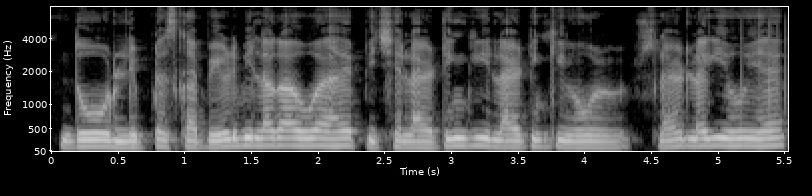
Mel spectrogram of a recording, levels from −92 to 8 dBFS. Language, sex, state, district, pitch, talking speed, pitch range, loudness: Hindi, male, Uttar Pradesh, Varanasi, 135 Hz, 195 wpm, 125-150 Hz, -21 LUFS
